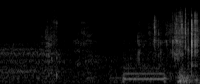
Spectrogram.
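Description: Faint handling noise: a small plastic zip-lock bag of rhinestones is picked up and rustles softly near the end, after a short hummed sound from the crafter.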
